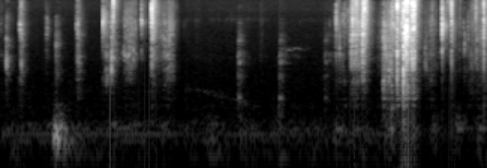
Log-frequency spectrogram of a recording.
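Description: Glossy pink slime with big and small foam beads being squished and stretched by hand, giving scattered crackles and bubble pops. It goes nearly quiet around the middle, then the crackling turns denser and louder from about two-thirds of the way in.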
